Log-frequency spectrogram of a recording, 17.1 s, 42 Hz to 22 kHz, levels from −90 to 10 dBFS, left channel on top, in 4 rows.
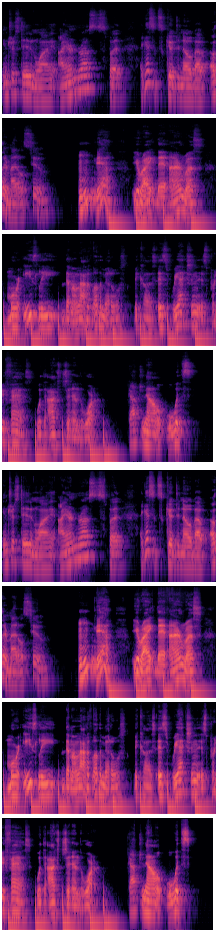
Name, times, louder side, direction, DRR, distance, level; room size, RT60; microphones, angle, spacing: voice 1, 0.0-2.4 2.8-5.2 15.4-15.7, right 3 dB, 40° right, 7 dB, 0.8 m, -34 dB
voice 2, 5.8-6.4 6.9-8.2 8.7-14.7 15.6-16.6, right 5 dB, 75° right, 11 dB, 0.5 m, -27 dB
sound 1, 6.4-15.1, right 1 dB, 20° right, 0.3 m, -38 dB
7.8 x 4.9 x 4.3 m, 0.40 s
head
